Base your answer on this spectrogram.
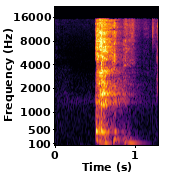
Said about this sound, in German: Entschuldigung, ähm, für den Huster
